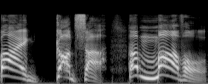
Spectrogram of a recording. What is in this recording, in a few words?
amazing, Speech Thespian; Worms Armageddon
